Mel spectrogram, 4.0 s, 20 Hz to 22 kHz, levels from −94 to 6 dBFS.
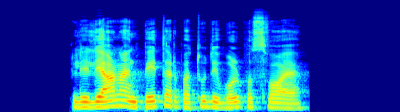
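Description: A speech recording with nothing technically wrong with it.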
